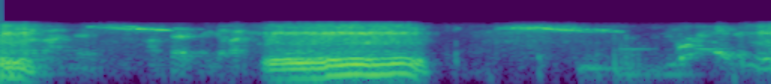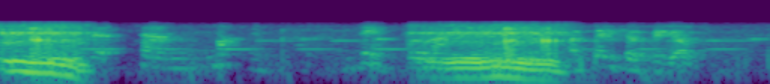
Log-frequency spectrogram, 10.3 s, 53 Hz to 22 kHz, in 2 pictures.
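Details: Overweight young man asleep while revising for his driving test: loud, rattling snores about every three seconds, roughly 20 a minute, quieter breathing and faint background tones between; snoring.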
